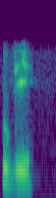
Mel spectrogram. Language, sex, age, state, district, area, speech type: Urdu, male, 18-30, Uttar Pradesh, Aligarh, urban, conversation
